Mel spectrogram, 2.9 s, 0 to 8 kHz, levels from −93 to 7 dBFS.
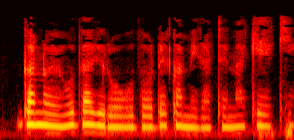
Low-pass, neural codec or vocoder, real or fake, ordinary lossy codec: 7.2 kHz; none; real; MP3, 24 kbps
